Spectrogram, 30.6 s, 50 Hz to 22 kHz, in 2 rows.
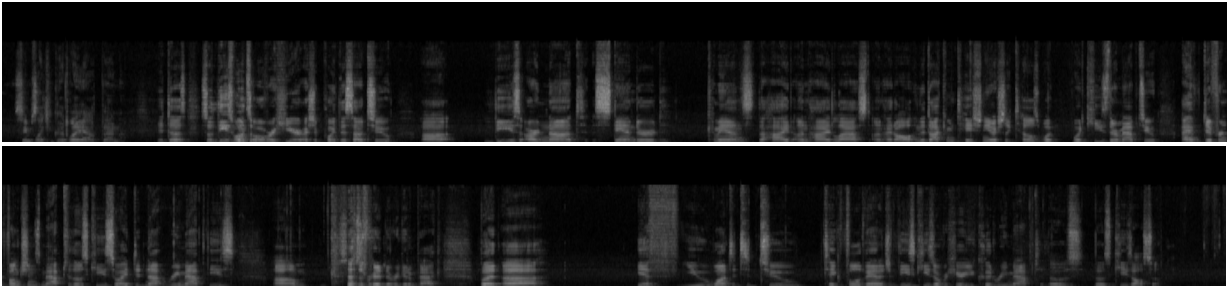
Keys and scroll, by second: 18.9 typing.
